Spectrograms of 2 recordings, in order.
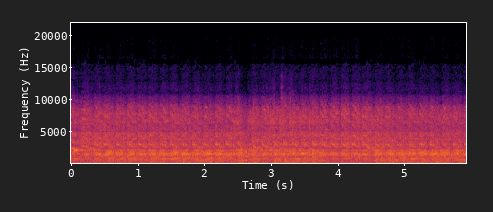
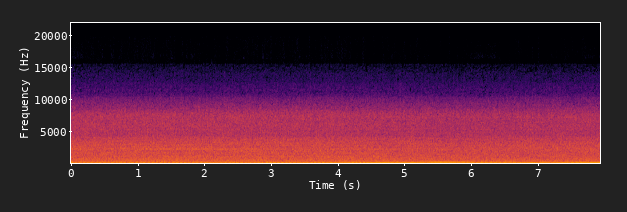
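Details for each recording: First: Jeep (Jurassic Jeep #73) first start-up after body-frame reassembly: starter churns steadily about three turns a second but never catches, no rpm. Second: Restored Jurassic Jeep #73 engine during 20–30 minute break-in on first run after reassembly and distributor turned 180°; even drone rising and falling smoothly as rpm raised and lowered, no knocks or misses: normal.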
